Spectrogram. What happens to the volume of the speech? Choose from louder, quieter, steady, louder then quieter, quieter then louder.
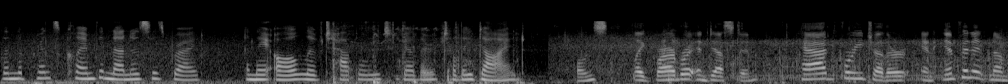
steady.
